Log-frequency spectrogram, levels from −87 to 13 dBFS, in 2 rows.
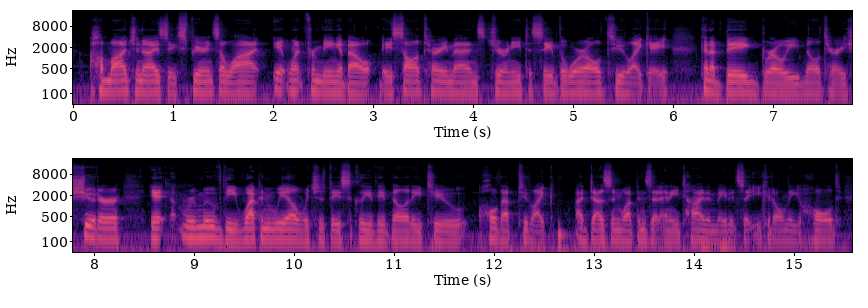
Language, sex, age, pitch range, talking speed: English, male, 30-49, 105-120 Hz, 215 wpm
